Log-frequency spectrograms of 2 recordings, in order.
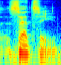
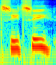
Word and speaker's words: tsetse: always appears, and that's tsetse, T-S-E-T-S-E. Great right? word. And it's an easy one to remember. Is it not tsetse? It's not tsetse. It's tsetse? It's tsetse fly.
